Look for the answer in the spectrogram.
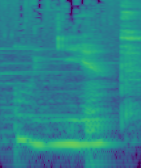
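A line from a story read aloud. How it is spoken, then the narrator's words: Drawn-out, horrified, sad. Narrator (Russian): Протяжно и с некоторым ужасом довольно печально произнес Метатон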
